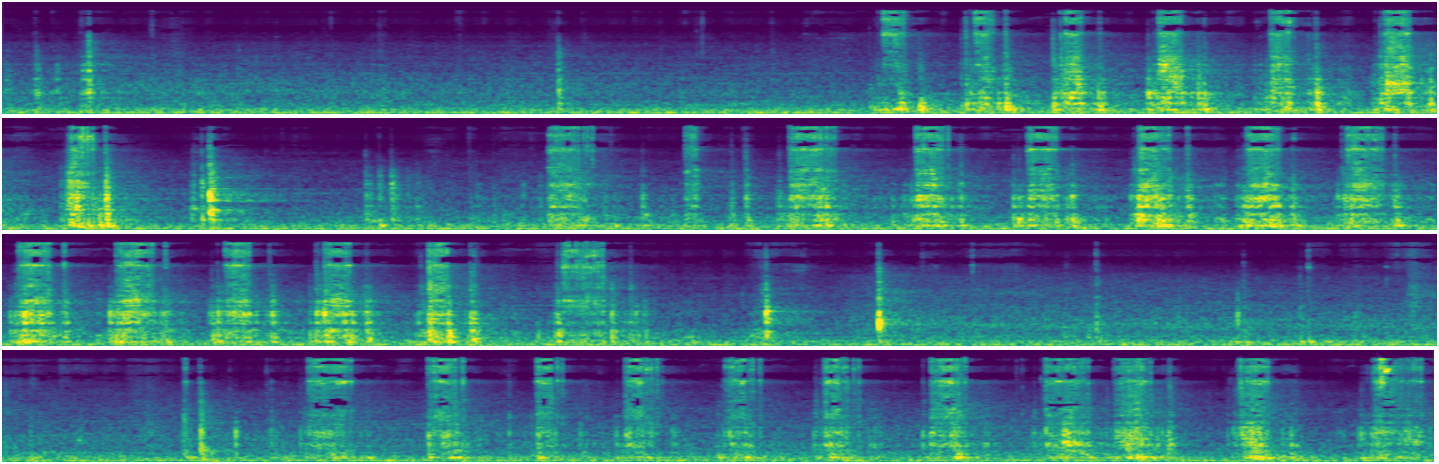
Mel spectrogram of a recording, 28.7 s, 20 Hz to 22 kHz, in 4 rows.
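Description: Ratchet wrench with an extension and 8 mm socket clicking in quick back-and-forth strokes as the tail light housing's screws are driven back in. The clicking comes in three runs of several seconds each, with short pauses between them.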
